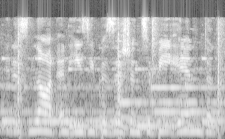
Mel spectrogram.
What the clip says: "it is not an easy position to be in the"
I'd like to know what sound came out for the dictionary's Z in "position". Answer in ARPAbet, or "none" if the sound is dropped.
Z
